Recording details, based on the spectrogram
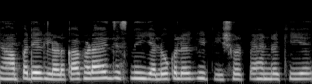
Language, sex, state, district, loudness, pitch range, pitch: Hindi, female, Delhi, New Delhi, -16 LUFS, 245-275 Hz, 255 Hz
